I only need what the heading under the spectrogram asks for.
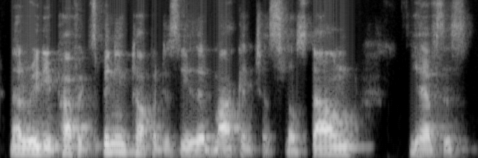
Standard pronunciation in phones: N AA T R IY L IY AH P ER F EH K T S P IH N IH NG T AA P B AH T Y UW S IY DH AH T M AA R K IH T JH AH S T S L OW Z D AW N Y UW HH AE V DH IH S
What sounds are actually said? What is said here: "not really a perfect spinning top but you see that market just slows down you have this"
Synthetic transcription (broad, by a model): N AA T R IY L IY P ER F EH K T S P IH N IH NG T AA P B AH T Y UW S IY DH AH T M AA R K IH T JH AH S T S L OW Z D AW N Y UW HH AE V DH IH S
